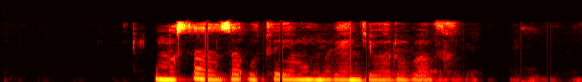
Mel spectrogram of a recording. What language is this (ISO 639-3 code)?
kin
